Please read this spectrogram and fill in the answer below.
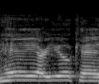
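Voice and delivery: high-pitched screamed yell. Retelling people on a boat calling to a swimmer: imitating people screaming. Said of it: "They're screaming to my wife".

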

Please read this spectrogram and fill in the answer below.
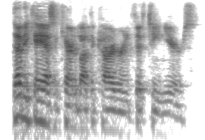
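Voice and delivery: soft, deadpan, dead-serious delivery. Retelling a man's reply once the talk turned to wka: retelling a deadpan remark. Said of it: "he was just deadpan".

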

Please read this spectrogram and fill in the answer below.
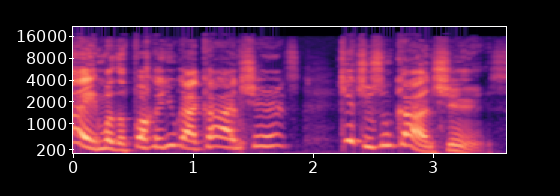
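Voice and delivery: very high, loud, crass hard-sell commercial voice. Showing someone how to deliver a fake insurance ad line: crude mock commercial pitch. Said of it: "Say it like this".

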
